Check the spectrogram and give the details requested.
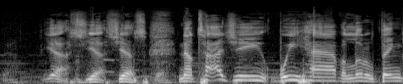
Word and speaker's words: Tize: just look at my name t-i-z-e and it's pronounced taiji and basically you'll find it you'll find it out there yes yes yes now taiji we have a little thing that we do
